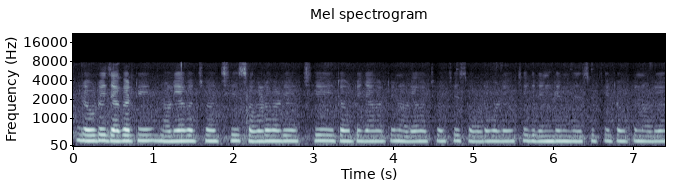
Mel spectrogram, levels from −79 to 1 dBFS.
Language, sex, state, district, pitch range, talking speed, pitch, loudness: Odia, female, Odisha, Sambalpur, 185-195 Hz, 195 wpm, 190 Hz, -17 LUFS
